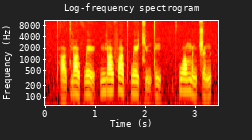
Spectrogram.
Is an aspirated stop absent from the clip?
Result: no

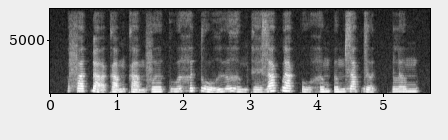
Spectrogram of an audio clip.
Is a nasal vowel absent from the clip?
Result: yes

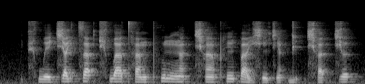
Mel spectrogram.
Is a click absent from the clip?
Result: yes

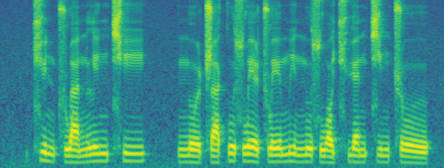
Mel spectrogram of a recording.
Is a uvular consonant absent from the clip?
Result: yes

